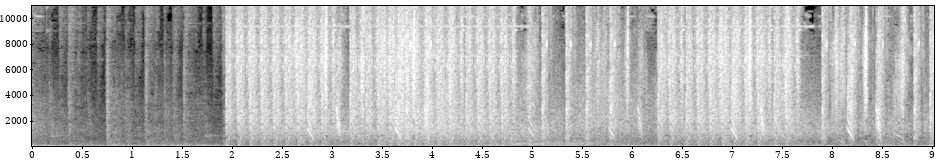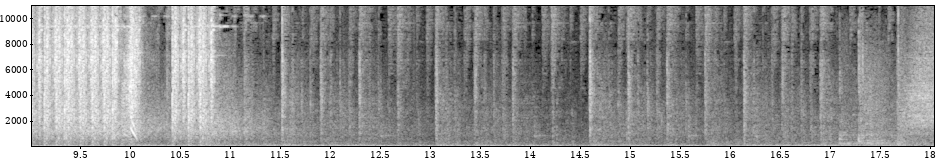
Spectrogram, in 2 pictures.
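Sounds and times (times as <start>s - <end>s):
automatic gunfire: 1.9s - 11.2s.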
